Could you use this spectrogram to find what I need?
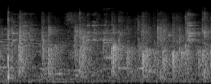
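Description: Audience applause welcoming a storyteller to the stage: steady, dense clapping runs through the whole stretch at an even level without a clear break.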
